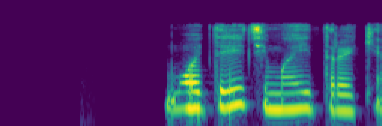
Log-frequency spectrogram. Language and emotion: Russian, neutral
